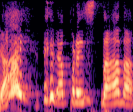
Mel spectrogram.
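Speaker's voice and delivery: high, loud, slow anguished cry of dismay. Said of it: "él grita y dice".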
